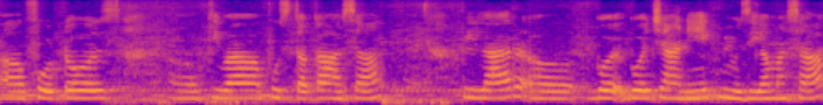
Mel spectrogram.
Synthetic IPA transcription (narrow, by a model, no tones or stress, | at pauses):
foʈos | kĩw̃ʋapust̪əkaəsa | pilaɾ | ɡoɡojt͡ɕɛəñeekmjud͡ʑijəməsa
